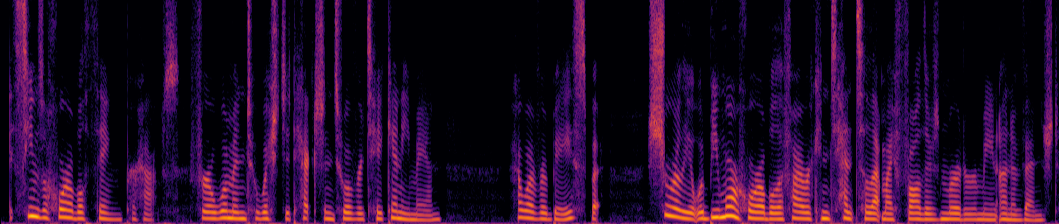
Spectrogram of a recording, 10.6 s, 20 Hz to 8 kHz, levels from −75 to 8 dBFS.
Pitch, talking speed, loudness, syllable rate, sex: 220 Hz, 205 wpm, -17 LUFS, 6.6 syllables/s, female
